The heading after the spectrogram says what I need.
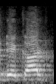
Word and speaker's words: Descartes: वो स्पेलिंग वह की डेकार्टीज जैसे आवे, पर वह को उच्चारण डेकार्ट की हो जाए, DESCARTES, डेकार्ट।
